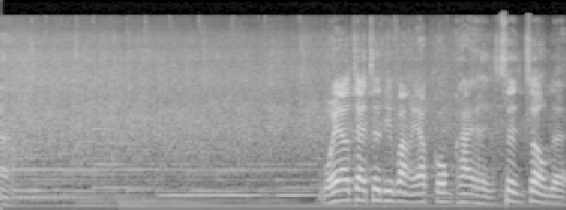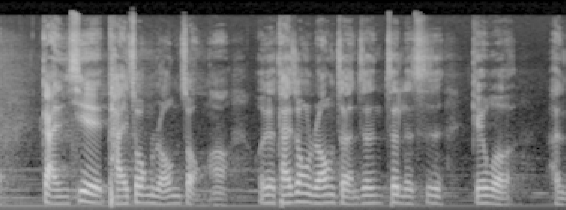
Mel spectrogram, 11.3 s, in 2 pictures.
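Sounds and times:
applause: 0.0s - 6.5s
speech: 3.2s - 11.3s.

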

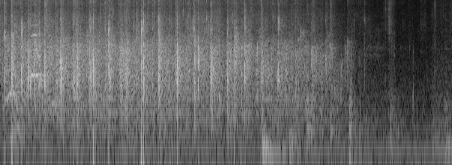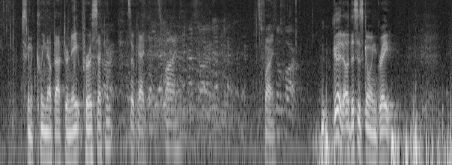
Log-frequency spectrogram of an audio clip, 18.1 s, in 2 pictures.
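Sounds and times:
audience applause at the LA Times Festival of Books: 0.0s - 7.2s
laughter: 5.5s - 8.4s, 10.4s - 12.2s
speech: 9.6s - 12.8s, 14.4s - 15.0s, 15.7s - 17.1s.

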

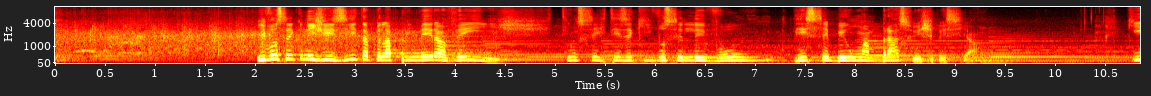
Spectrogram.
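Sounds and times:
crowd applause: 0.0s - 4.0s
speech: 2.0s - 9.6s.

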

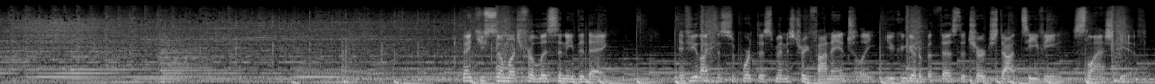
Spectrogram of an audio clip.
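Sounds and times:
audience cheering and clapping: 0.0s - 5.6s
sustained musical tones: 0.0s - 6.9s
speech: 4.6s - 11.5s.

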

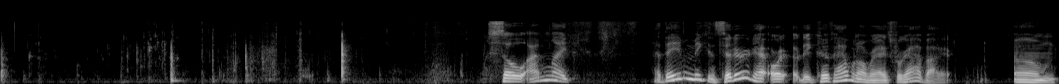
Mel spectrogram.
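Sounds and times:
person drinking water: 0.1s - 3.4s
speech: 5.0s - 5.9s, 6.5s - 9.6s, 10.2s - 10.5s.

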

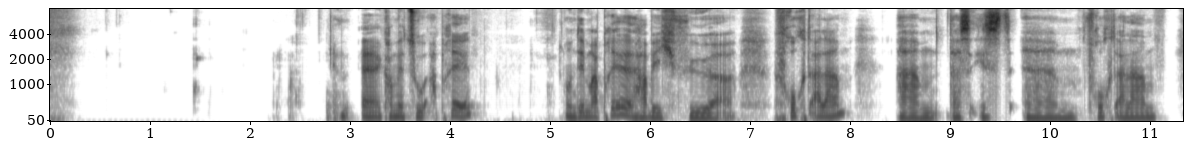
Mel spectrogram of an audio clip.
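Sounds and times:
faint gulping and wet mouth clicks: 1.4s - 1.6s, 2.2s - 5.2s
person sipping water: 2.2s - 5.3s
speech: 3.1s - 4.4s, 5.2s - 11.3s.

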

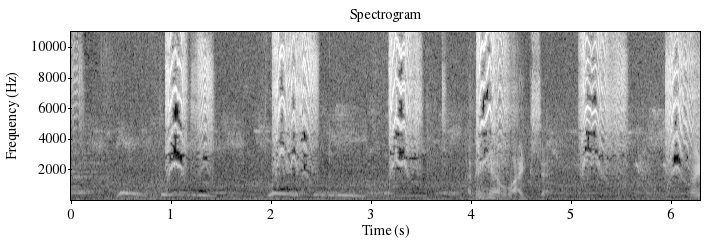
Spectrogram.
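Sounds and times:
Taiwanese squeaking silk moth caterpillar squeaking: 0.9s - 2.5s, 3.2s - 6.2s
speech: 4.2s - 5.2s.

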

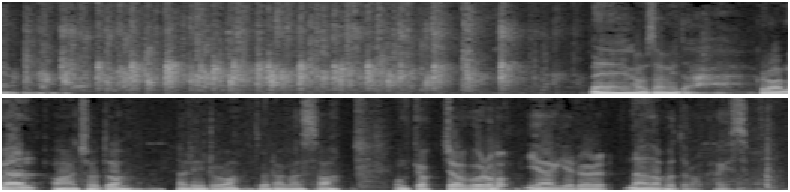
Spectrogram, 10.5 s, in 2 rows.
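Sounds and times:
audience clapping: 0.0s - 4.1s
speech: 3.9s - 10.4s.

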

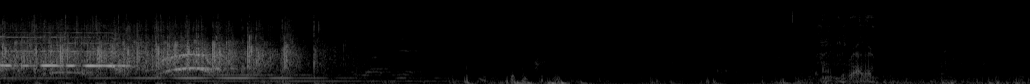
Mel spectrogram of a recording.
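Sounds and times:
audience applauding at a church gathering to welcome a speaker: 0.0s - 3.8s.

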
